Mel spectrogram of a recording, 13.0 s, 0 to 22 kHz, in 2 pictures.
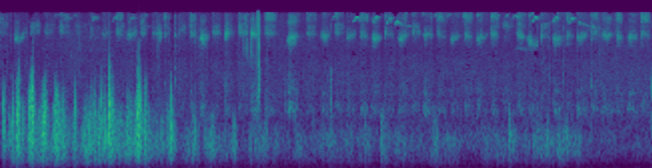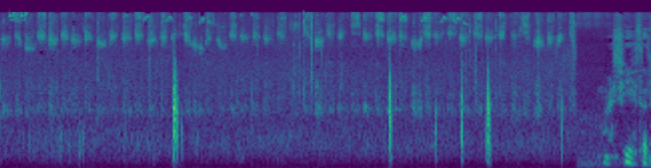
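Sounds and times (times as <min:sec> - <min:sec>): footsteps on trail: 0:00.0 - 0:12.3
insects chirping: 0:00.0 - 0:13.0.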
